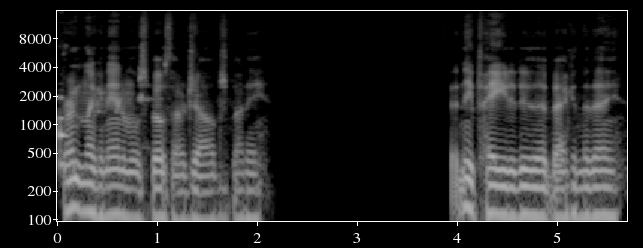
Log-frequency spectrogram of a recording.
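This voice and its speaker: A man's voice: fairly low pitch, little pitch movement, a little fast, no room sound, natural voice. A man voicing a blunt, defensive male knight guard in a tabletop game, in a voice close to his own.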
